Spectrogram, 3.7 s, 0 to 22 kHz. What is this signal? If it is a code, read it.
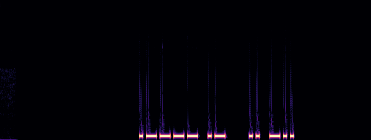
Morse code, heard as a keyed tone, about 36 wpm, 700 Hz. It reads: 1A ID
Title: Field Day Exchanges - 35wpm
